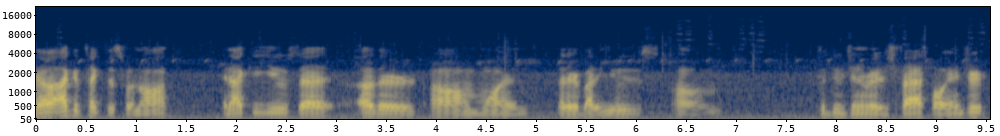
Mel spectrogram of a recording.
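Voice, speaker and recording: A male gamer talks through his match in a loose, rambling way, often laughing at his own remarks. His voice sits at an ordinary middle pitch. The recording is muffled and lo-fi. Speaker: gaming streamer. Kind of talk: casual gameplay commentary.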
